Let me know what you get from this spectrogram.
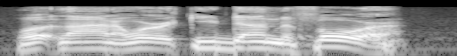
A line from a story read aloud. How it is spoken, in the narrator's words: One of the four men called out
